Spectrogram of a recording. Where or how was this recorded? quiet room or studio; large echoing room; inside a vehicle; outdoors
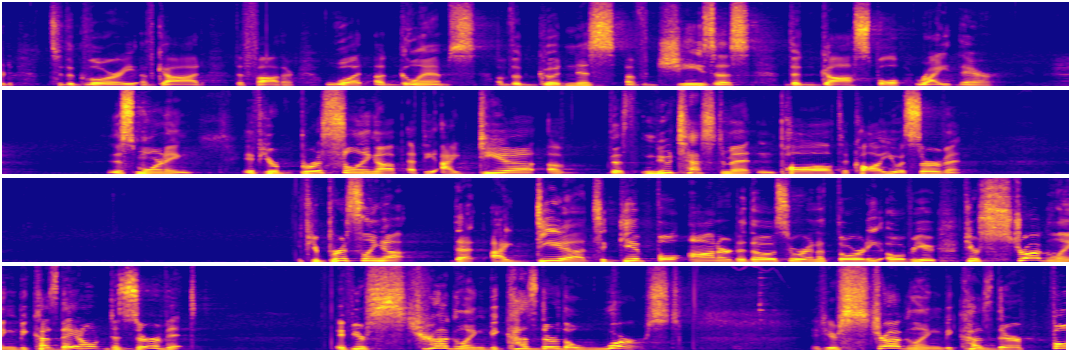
large echoing room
